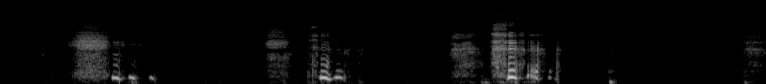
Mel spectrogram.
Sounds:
Laughter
